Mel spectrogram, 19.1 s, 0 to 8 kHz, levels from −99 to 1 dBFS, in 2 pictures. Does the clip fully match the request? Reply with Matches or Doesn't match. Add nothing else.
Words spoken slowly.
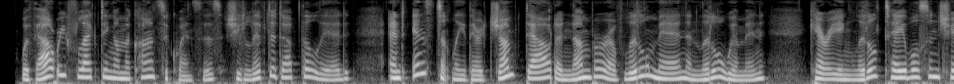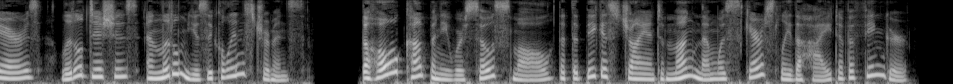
Doesn't match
